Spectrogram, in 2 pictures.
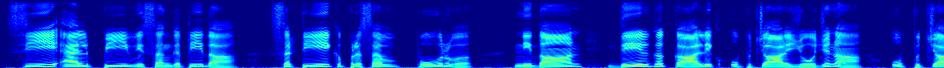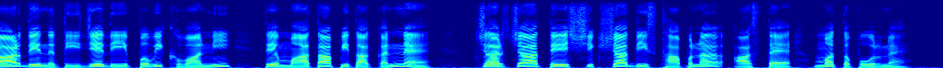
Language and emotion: Dogri, neutral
